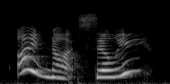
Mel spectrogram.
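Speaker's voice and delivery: tiny, whiny voice, high-pitched and loud. Storyteller showing listeners how to say the little dot's line, in a tiny whiny voice. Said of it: "Can you do that?".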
